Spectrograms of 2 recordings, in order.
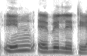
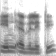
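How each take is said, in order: First: ইনএবিলিটি drawn out slowly in its parts; slow teaching breakdown of ইনএবিলিটি; syllable by syllable. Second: Said in the usual way. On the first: Shown as a demonstration. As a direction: sound out ইনএবিলিটি, holding ইন before এবিলিটি. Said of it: "এই সিলেবলের জ্ঞান". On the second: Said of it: "আইএন লাগিয়ে দিই".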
